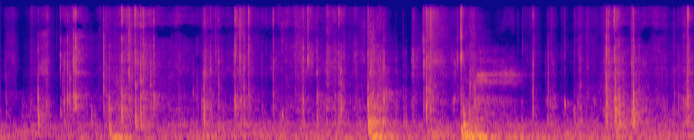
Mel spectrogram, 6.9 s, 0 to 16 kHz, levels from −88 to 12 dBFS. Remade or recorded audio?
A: remade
